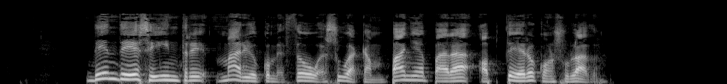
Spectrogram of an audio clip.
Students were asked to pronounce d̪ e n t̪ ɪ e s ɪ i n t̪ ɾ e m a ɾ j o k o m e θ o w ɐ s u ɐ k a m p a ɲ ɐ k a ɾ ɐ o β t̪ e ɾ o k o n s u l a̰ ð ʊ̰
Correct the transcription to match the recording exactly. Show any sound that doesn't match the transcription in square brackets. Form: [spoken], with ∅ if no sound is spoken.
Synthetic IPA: d̪ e n [d̪] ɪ e s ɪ i n t̪ ɾ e m a ɾ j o k o m e θ o w ɐ s u ɐ k a m p a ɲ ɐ [p] a ɾ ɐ o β t̪ e ɾ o k o n s u l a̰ ð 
